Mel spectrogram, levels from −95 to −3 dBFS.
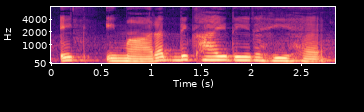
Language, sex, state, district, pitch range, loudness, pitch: Hindi, male, Bihar, Patna, 140-175 Hz, -12 LUFS, 165 Hz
